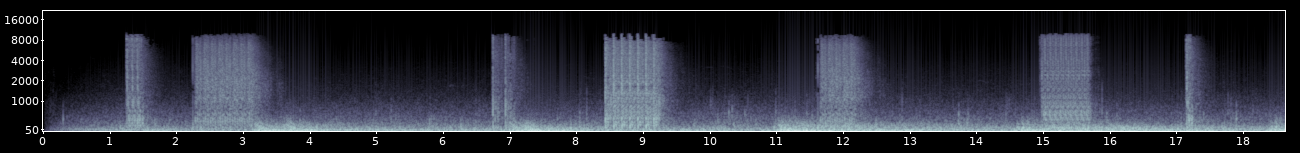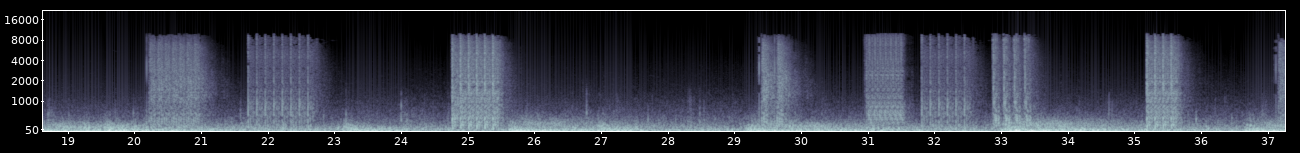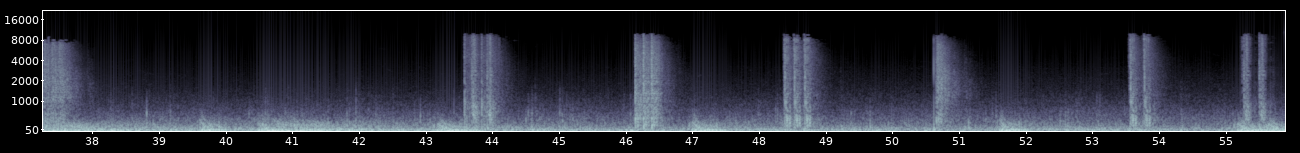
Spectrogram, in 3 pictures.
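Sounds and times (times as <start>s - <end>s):
distant battlefield explosions: 0.3s - 55.8s
World War Two battlefield gunshots: 1.3s - 3.6s, 6.8s - 7.3s, 8.4s - 9.6s, 11.6s - 12.6s, 15.0s - 15.9s, 17.2s - 17.5s, 20.2s - 23.0s, 24.8s - 25.8s, 29.4s - 30.1s, 31.0s - 33.6s, 35.2s - 36.0s, 37.1s - 38.0s, 43.6s - 44.3s, 46.2s - 46.8s, 48.4s - 49.1s, 50.6s - 51.3s, 53.6s - 54.2s, 55.2s - 55.8s.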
